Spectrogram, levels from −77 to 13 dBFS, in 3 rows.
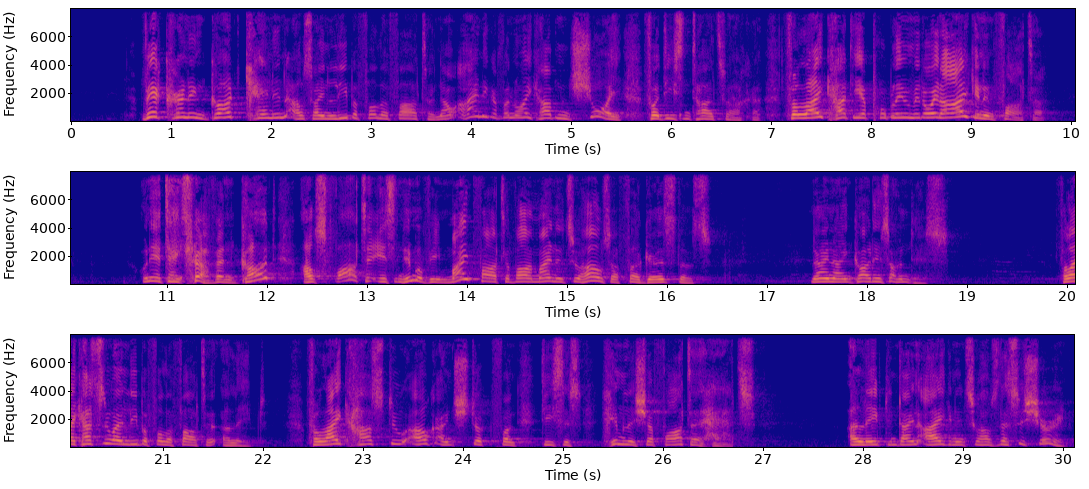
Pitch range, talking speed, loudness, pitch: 205-255 Hz, 150 wpm, -25 LUFS, 225 Hz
